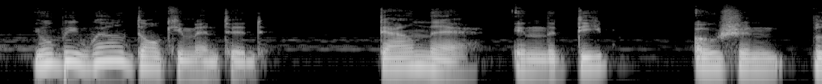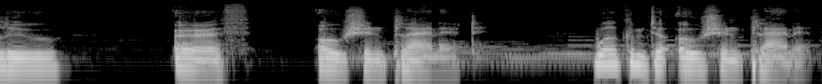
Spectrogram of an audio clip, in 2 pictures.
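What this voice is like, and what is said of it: David Attenborough impression. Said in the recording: “Only David Attenborough can comfort them. He's like ... What accent is that?”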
